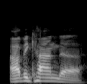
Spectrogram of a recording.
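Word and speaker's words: Abanikanda: Abikanda, or Abika Abikanda is the way I pronounce it. Abikanda.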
